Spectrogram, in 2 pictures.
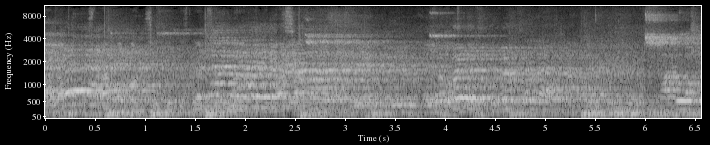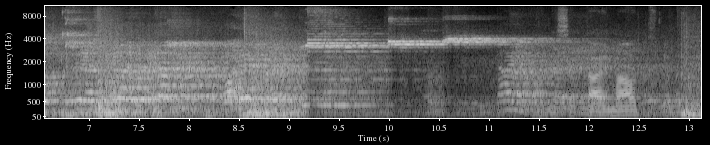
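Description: A basketball bouncing on a hardwood gym floor during play, with voices calling out over it in an echoing hall.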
